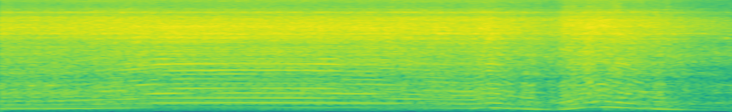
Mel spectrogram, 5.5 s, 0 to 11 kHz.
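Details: Yamaha XJ 600 S Diversion four-cylinder revving: sharp metallic ticking and rattle over the engine, caused by a completely loose exhaust clamp between header and muffler.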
